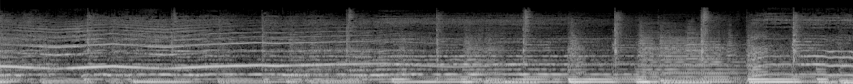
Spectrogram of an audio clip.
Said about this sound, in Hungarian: Emlékszel? Utolsó beszélgetésünket egy száguldó mentőautó szirénája szakította félbe. Megijedtem, mint mindig, ha valahol a sziréna felhangzik.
